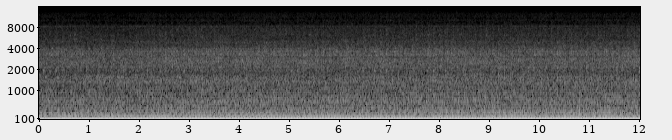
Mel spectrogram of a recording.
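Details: 1989 Jeep Wrangler YJ on newly installed ACES EFI, timing checked at 15° advance; steady deep idle with even low rumble, no misses, knocks or ticks; normal idle.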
